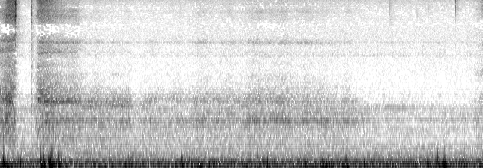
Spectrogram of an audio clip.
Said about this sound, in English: So for four counts, let's breathe in through our nose and exhale for eight.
